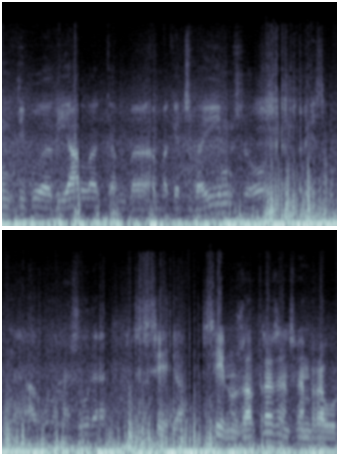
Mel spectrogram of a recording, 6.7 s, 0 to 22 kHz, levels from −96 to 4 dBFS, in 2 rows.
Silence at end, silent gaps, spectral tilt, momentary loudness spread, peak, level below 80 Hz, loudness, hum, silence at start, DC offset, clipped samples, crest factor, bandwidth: 0 s; none; -6.5 dB/octave; 8 LU; -10 dBFS; -24 dBFS; -29 LUFS; none; 0 s; under 0.1%; under 0.1%; 12 dB; 7 kHz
